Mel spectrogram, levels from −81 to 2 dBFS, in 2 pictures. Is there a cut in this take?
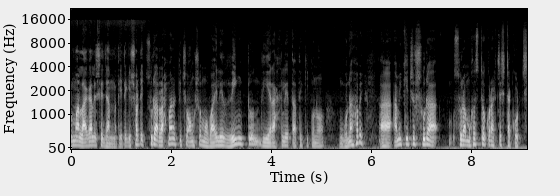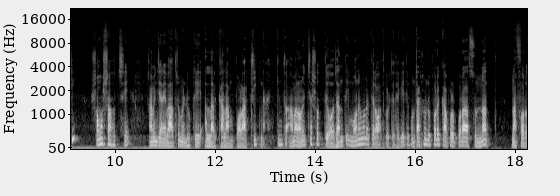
yes; 3 cuts; at 1.4 s, 6.0 s, 15.9 s

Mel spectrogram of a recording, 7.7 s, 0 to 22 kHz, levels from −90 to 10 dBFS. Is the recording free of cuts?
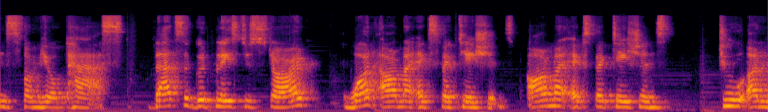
no; 1 cut; at 1.2 s

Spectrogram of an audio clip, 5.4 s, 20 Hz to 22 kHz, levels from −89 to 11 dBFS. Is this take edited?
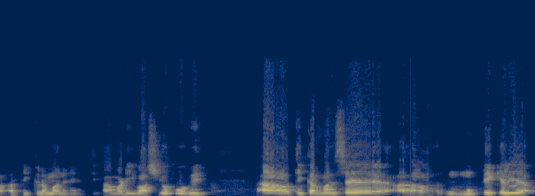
yes; 1 cut; at 1.0 s

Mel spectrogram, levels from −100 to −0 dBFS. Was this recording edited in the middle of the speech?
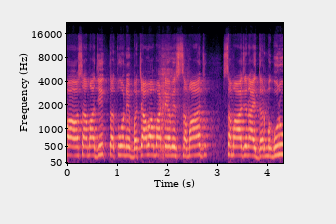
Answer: no; 0 cuts

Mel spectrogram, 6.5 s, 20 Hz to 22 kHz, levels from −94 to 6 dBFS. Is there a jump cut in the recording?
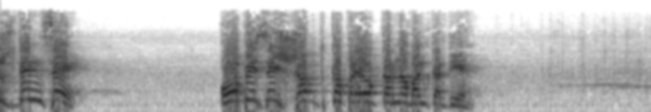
no; 0 cuts

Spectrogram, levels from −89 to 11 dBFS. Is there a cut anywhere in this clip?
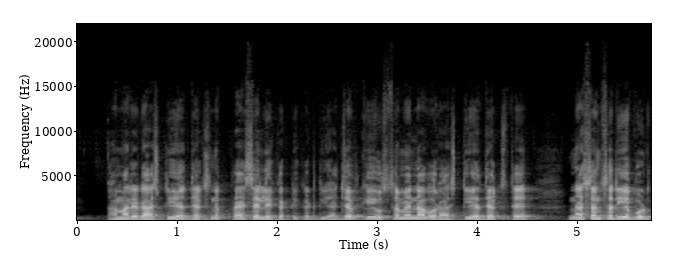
no; 0 cuts

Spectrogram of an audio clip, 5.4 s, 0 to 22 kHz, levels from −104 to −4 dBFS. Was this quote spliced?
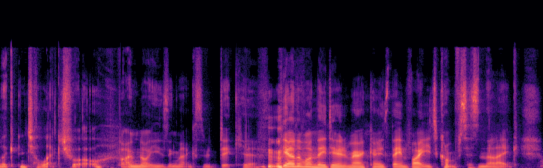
yes; 2 cuts; at 1.1 s, 2.7 s

